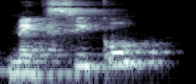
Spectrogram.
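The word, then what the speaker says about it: México: uh for for example Mexico it can be like English H me Meo Y is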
